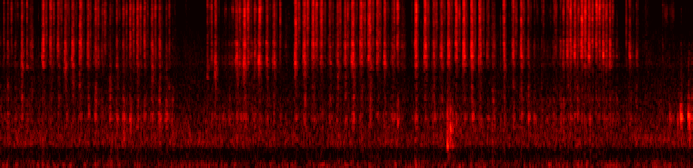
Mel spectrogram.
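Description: A wooden stylus scratches repeated streaks into the coating of a flat, black-coated scratch art card to draw water jets. Quiet, bright, dry scratching comes in rapid bursts of short strokes with brief pauses between them, with almost no low end.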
